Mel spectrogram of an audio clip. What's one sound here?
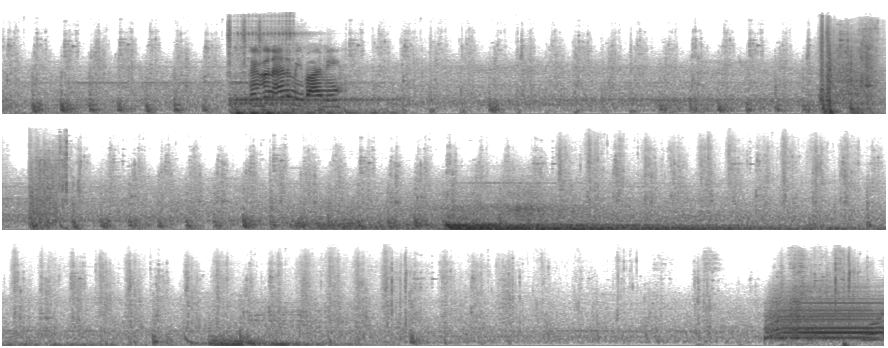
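Quick footsteps run on a hard metal floor.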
